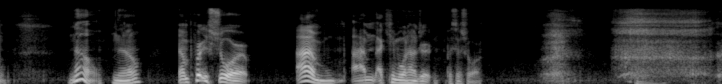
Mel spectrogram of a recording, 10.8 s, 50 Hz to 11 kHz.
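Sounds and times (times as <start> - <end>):
speech: 1.0 - 3.8, 4.4 - 7.3
person yawning with a low groan: 8.1 - 10.8.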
